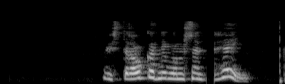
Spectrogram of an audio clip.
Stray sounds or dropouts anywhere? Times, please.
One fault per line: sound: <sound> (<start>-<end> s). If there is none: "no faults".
sound: dropout (2.1-2.1 s)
